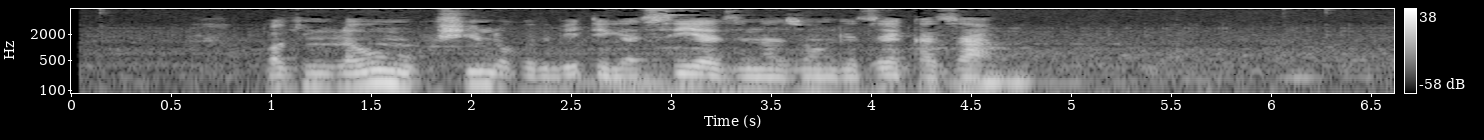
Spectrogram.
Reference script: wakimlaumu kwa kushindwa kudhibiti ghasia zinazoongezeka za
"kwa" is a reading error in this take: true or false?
true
